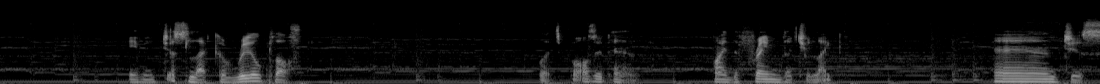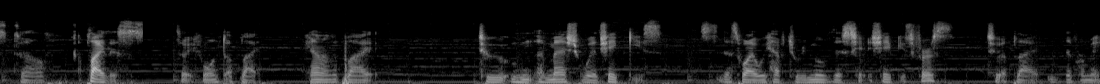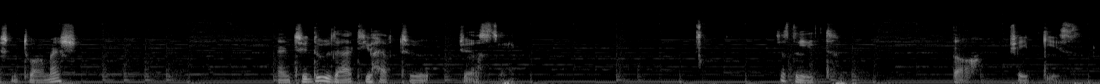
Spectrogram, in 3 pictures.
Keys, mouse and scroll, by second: 0.8-1.2 middle drag, 1.5 middle click, 9.8-12.2 middle drag.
